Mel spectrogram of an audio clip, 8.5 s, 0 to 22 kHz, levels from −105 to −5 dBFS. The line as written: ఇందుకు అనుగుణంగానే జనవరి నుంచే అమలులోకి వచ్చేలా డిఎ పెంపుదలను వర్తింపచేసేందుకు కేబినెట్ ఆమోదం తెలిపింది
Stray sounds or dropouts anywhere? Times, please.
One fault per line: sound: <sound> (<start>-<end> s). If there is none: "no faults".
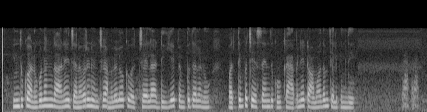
sound: laugh (8.0-8.4 s)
